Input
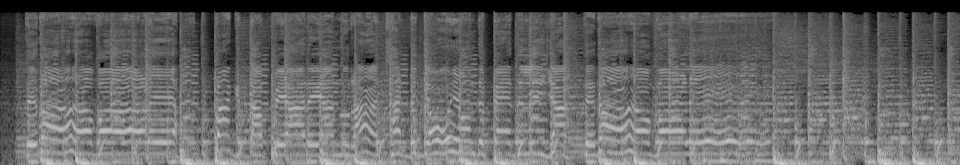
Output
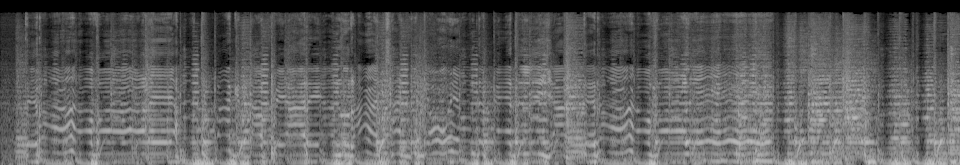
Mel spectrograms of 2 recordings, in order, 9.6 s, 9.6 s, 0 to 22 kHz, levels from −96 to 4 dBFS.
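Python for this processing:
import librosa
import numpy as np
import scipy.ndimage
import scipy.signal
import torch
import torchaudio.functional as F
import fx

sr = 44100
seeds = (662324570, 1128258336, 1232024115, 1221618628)

y = fx.dynamic_eq(x, sr, hz=2500.0, q=0.92, threshold_db=-41.0, ratio=4.0, max_db=5)
y = fx.over_compress(y, sr, threshold_db=-27.0, ratio=-0.5)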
